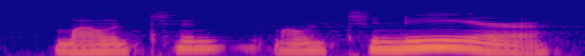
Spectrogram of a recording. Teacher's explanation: the stress on the suffix itself rather than the original word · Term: primary stress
